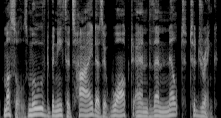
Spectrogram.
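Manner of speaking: usual speaking voice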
